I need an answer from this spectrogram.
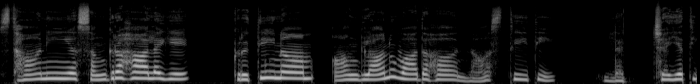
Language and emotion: Sanskrit, sad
